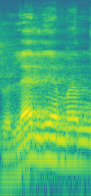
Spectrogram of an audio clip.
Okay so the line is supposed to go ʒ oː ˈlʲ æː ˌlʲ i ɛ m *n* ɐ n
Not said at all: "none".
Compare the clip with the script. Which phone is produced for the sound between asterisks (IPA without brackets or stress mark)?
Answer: m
